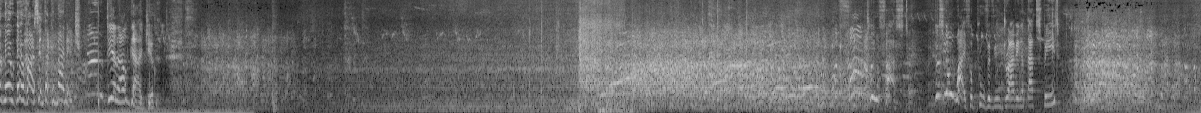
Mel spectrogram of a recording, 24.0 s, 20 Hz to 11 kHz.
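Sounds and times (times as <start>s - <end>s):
car engine approaching: 0.0s - 17.2s
studio audience laughter: 3.7s - 7.0s, 12.3s - 17.6s, 21.4s - 24.0s.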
